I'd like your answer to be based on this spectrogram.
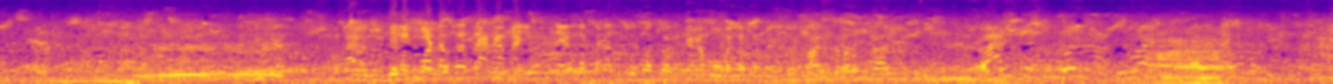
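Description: Jersey cows and calves moo at the Aftabganj cattle market, low drawn-out calls near the start and end, under constant crowd chatter and voices.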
